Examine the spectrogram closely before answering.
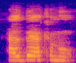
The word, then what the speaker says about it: Albert: written by albert camus am i right albert so it's that it's the french pronunciation but yes has it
